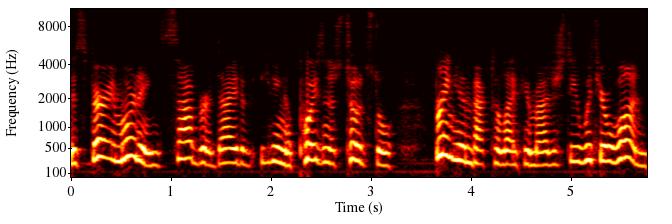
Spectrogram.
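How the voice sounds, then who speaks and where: A woman's high-pitched, put-on character voice at a fairly quick pace. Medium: read story.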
